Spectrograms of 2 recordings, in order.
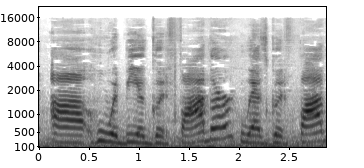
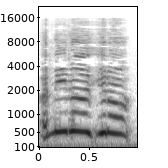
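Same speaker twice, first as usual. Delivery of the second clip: high, coaxing suitor; a high, doting suitor; sweet-talking man; 10 semitones higher, faster than usual. Pretend. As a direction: woo Anita tenderly. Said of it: "let a man come along and say".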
